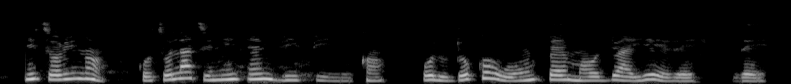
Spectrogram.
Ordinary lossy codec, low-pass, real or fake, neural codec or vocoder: none; 7.2 kHz; fake; vocoder, 44.1 kHz, 80 mel bands, Vocos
